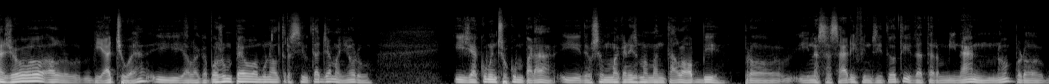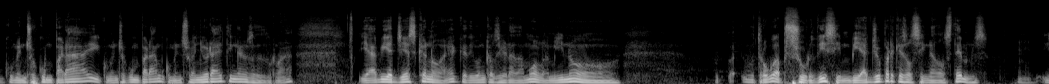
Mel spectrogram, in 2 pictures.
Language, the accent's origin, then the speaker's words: Catalan; Begur, Catalonia, Spain; now in Barcelona, Spain; L'avantatge que tinc de poder dir que sóc empordanès eh, és diametralment idèntica, que això és una paradoxa, eh, al fet de ser barceloní.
